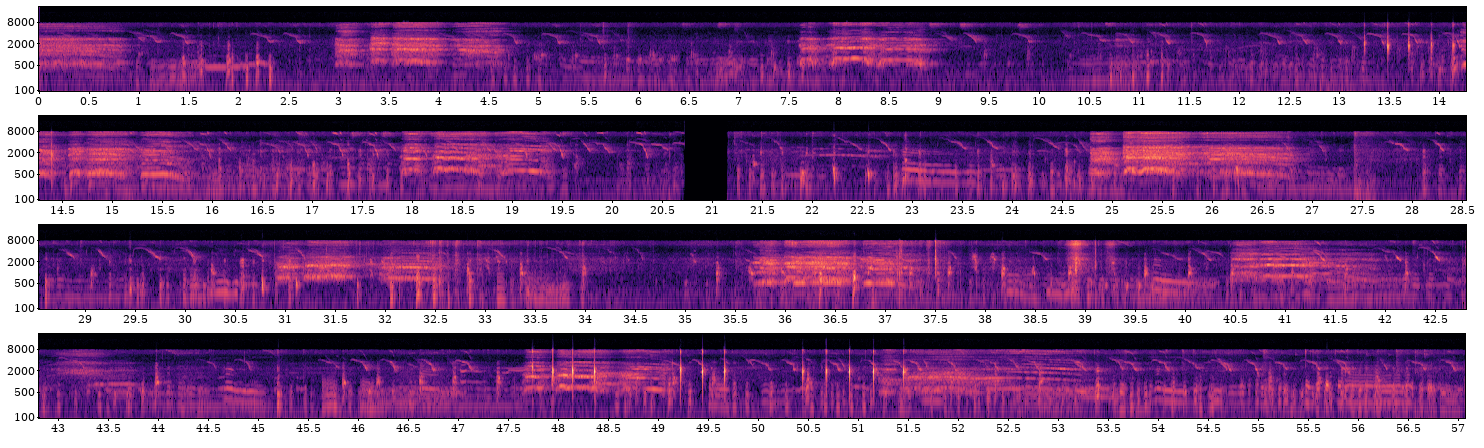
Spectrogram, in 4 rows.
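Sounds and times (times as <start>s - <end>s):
roosters crowing: 0.0s - 2.0s, 2.9s - 4.8s, 7.5s - 9.1s, 14.0s - 19.7s, 24.6s - 27.1s, 30.2s - 33.9s, 35.5s - 57.0s
chickens clucking: 0.0s - 57.0s.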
